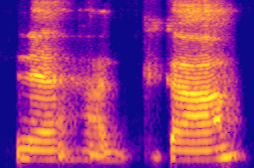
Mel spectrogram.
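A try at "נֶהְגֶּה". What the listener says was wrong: Ignore the hey. It's silent with the vowel there.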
